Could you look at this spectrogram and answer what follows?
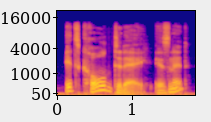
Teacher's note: my voice goes up at the end on that, isn't it? It sounds more like I'm genuinely asking for your opinion. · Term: tag questions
